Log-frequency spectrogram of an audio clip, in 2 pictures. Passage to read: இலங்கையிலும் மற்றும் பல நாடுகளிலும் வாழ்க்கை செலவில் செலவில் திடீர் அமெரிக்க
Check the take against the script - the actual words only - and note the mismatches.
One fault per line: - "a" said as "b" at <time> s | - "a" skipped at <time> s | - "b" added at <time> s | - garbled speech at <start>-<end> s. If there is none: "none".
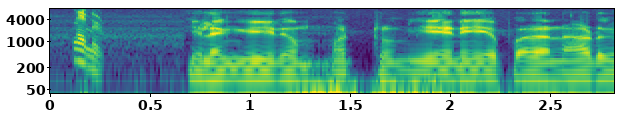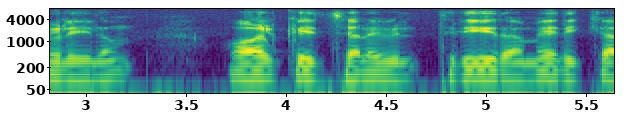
- "ஏனைய" added at 1.9 s
- "செலவில்" skipped at 4.7 s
